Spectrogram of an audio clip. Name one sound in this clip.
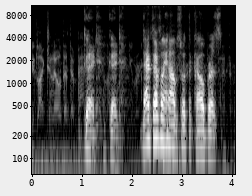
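A man speaks calmly through a radio.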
